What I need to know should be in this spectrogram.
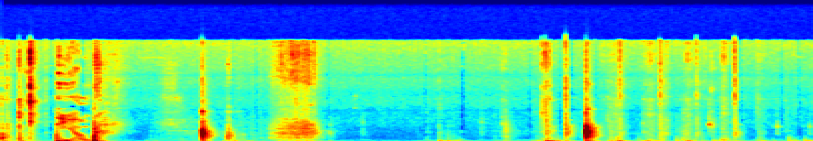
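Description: Small plastic parts click and clatter.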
